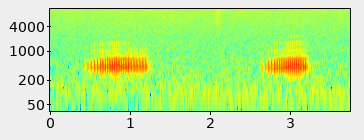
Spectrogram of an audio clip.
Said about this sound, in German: Und ja, das ist ein einmaliges Spektakel. Also die ersten warmen Tage beginnt hier die Krötenwanderung und das ja, ist manchmal wie aus einer anderen Welt, wenn dann hunderte Kröten hier an die Kreuzer Teiche strömen, um zu laichen.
